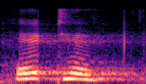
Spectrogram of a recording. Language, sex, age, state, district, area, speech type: Sindhi, female, 30-45, Gujarat, Junagadh, urban, read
